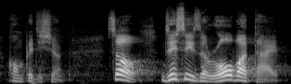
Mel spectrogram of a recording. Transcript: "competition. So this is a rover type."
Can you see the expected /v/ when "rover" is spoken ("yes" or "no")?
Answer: no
